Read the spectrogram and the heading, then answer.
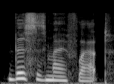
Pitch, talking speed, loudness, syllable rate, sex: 200 Hz, 210 wpm, -18 LUFS, 4.0 syllables/s, female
